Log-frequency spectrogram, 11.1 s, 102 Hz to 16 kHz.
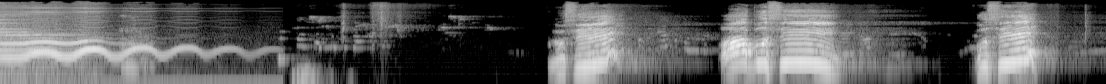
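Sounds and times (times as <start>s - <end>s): cartoon wobbling tone: 0.0s - 2.8s.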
